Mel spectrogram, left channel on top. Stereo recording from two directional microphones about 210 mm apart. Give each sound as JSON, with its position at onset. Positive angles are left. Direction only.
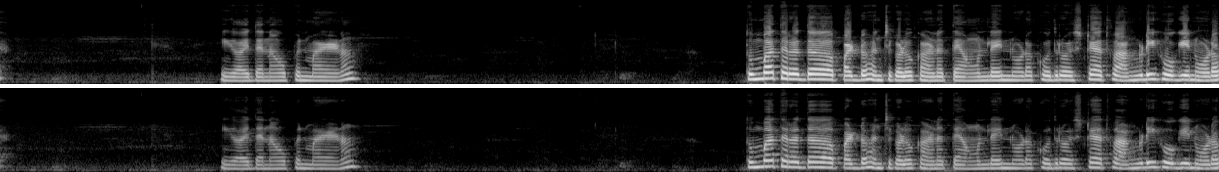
{"t": 2.2, "sound": "speech", "side_deg": 20}
{"t": 7.4, "sound": "speech", "side_deg": 20}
